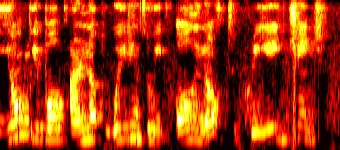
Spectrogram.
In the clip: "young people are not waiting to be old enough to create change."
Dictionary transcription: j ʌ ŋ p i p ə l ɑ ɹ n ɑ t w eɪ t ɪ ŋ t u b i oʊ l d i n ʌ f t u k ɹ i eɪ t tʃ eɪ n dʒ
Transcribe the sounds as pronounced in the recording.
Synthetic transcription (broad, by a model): j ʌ ŋ p i p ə l ɑ ɹ n ɑ t w eɪ t ɪ ŋ t u b i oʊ l i n ʌ f t u k ɹ i eɪ t tʃ eɪ n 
